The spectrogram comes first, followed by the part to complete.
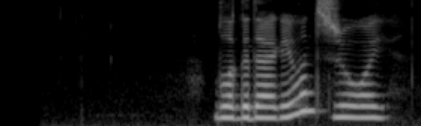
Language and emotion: Russian, positive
